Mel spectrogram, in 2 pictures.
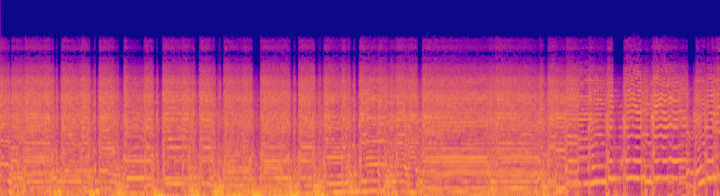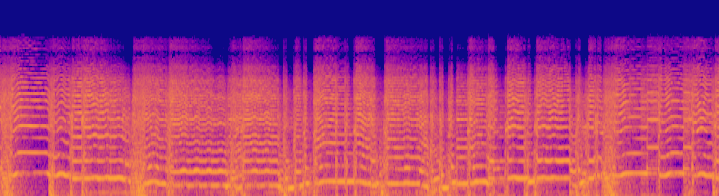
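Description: Gibson SG Standard electric guitar on its stock pickups, played with a distorted tone: low chugging riffs for about the first ten seconds, then a single-note lead line with string bends and wide vibrato.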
